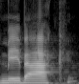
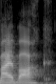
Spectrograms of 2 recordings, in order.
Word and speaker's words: Maybach: Honestly, people pronounce it differently. There is Maybach and Maybach. It's either one.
